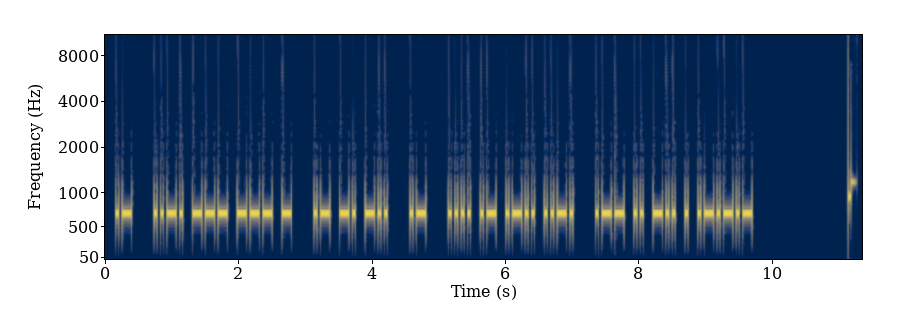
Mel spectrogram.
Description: Morse code, heard as a keyed tone, about 25 wpm, 700 Hz. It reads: A FOOT AND A HALF WIDE.
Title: Sentences from Top 1000 Words - Review Part 6 - 25wpm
